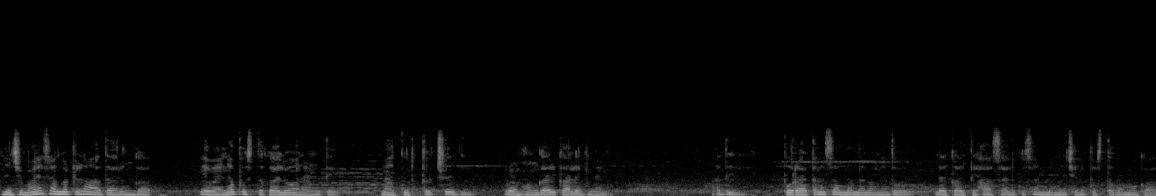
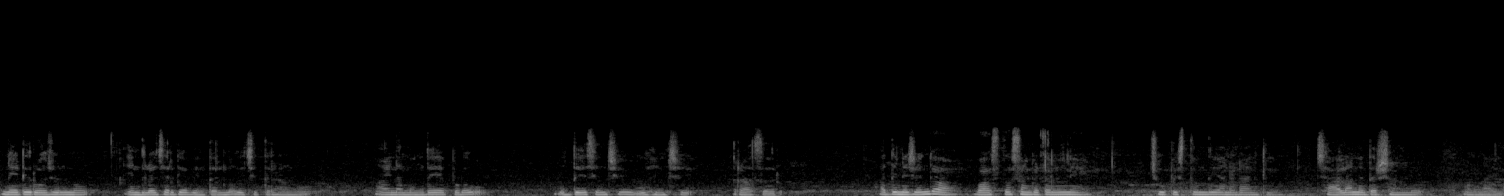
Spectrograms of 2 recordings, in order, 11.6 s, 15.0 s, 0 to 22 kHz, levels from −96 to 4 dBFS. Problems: low volume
